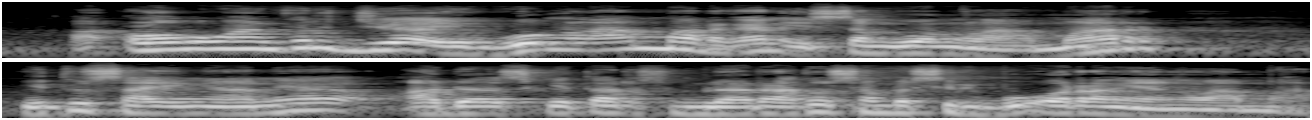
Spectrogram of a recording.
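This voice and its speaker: A man's shrill, high-pitched voice at a very fast pace, with very wide pitch swings, hardly any pauses, audible room echo and noticeable background noise. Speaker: radio host and comedian. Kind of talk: casual chat.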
